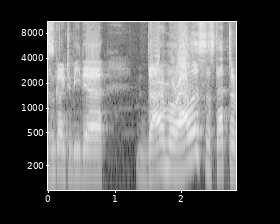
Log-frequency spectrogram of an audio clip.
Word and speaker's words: Dire Miralis: This is going to be the Dire Miralis. Is that the right pronunciation of this monster?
